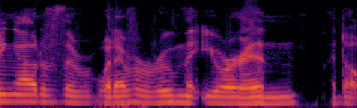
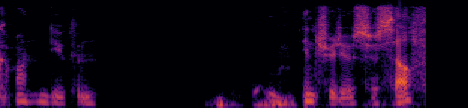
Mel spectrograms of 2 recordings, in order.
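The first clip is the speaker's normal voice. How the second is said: soft, hushed whisper, barely voiced; 5 dB quieter than usual. Narrating a scene, he bends down to his companion; whispering. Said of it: "kind of like whispers".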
